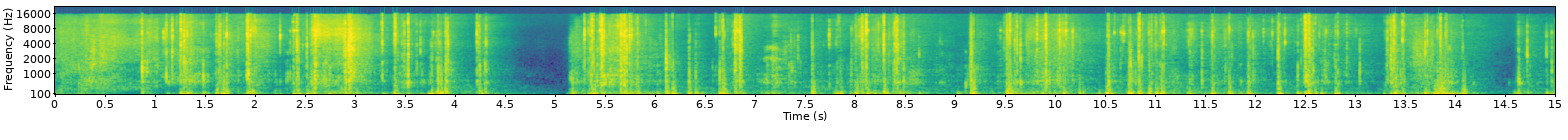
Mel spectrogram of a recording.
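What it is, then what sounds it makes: Plastic laptop keyboard being tapped. Long nails tap and type on the keys of a tilted plastic laptop keyboard, making a dense, steady run of quick, dull clicks and thunks. The clicks are mostly low and thumpy with little ring, and the tapping pauses briefly near the middle before carrying on.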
